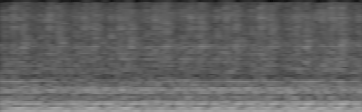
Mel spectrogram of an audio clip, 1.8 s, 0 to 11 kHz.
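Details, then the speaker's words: 1966 Mustang idling in drive after half-shaft bearing replacement, rear disc brake conversion and differential service; even low rumble with steady idle pulse, no clunk, whine or grinding, quiet and vibration-free. "the international works really nice and quiet no more noise no more vibration everything is super nice feeling"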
